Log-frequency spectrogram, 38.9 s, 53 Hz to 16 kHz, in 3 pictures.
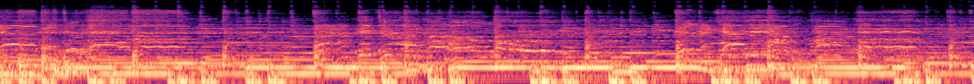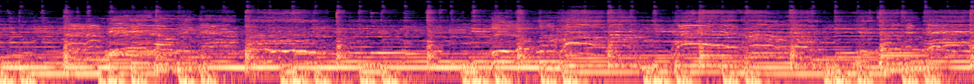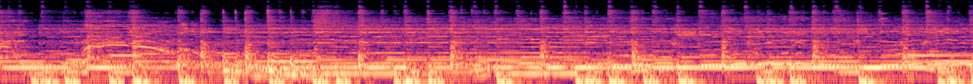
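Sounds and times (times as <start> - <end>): lead singer singing: 0.0 - 3.3, 4.1 - 18.4, 19.1 - 29.3
live rock band playing: 0.0 - 38.9.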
